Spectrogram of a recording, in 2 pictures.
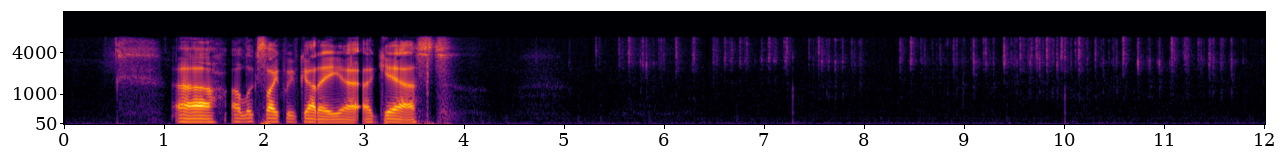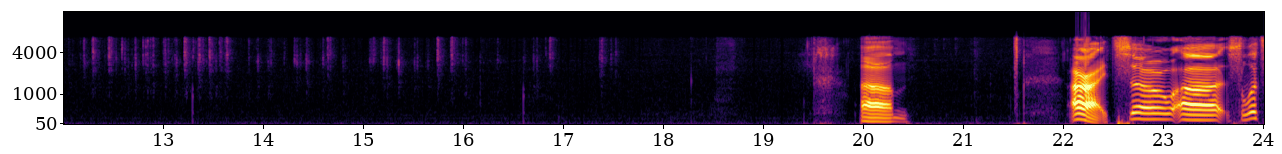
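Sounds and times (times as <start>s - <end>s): faint typing on computer keyboard: 4.8s - 18.4s.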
